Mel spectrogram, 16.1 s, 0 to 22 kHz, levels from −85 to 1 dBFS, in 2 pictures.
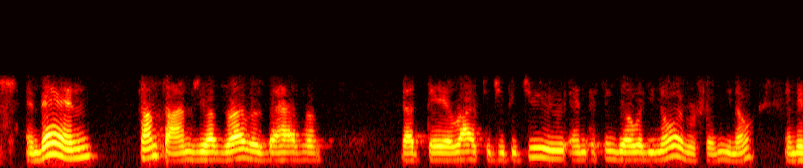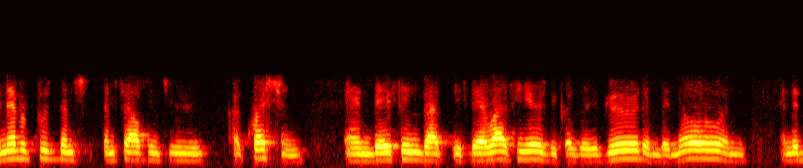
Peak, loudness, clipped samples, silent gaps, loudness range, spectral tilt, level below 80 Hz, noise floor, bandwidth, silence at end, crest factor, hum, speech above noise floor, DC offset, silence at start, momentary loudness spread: -2 dBFS; -21 LUFS; under 0.1%; none; 5 LU; -10 dB/octave; -66 dBFS; -66 dBFS; 4 kHz; 0 s; 18 dB; none; 46 dB; under 0.1%; 0.25 s; 14 LU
